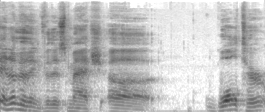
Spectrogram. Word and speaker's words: Walter: Walter, or Volter, if you want to pronounce it properly. Volter.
